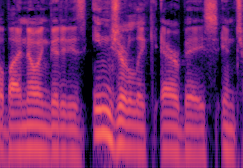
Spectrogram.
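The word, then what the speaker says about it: İncirlik: Incirlik, because in Turkey, the sea with the little thing underneath is like a J. Incirlik. And if you say it a little bit like Borat, you sound a little bit more Turkish.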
